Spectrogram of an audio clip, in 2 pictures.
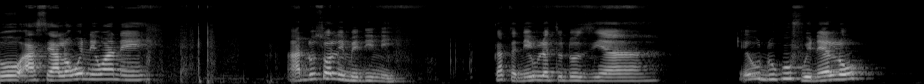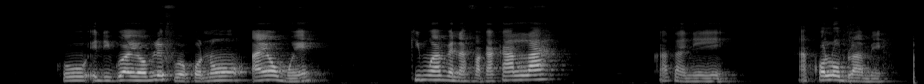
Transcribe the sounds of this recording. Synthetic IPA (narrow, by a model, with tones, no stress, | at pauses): tʊ˨a˨sɪ˨a˨lɔ˨wɪ˦nɪ˦wa˦nɪ˦ | a̰˨dʊ˦sɔ˦lɪ˨me˨di˨nɪ˨ | ka˦t̪a˨nɪ˨˦e˦wu˦ɛ˦t̪ʊ˦dʊ˦zɪ˦a˨ | e˦wu˦du˦ku˦fu˨e˨nɛ˨lʊ˦ | kʊ˦ḛ˨di˨ɡʊ˦a˦jɔ˦vlɛ˦fu˨ɔ˨kɔ˨nɔ˦a˦jɔ˦mʊ̃˨ɛ˦ | ki˦mu˦a˦vɛ˨nã˨fa˨ka˨ka˦la˦ | ka̰˦t̪a˨nɪ˨ | a̰˨kɔ˦lʊ˦bla˨mɛ˨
